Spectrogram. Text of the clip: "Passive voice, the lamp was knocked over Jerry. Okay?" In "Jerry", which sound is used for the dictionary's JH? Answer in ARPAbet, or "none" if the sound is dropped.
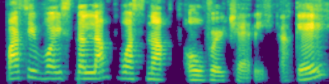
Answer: CH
